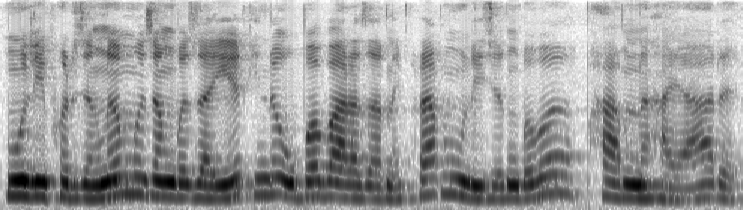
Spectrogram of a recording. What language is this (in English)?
Bodo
